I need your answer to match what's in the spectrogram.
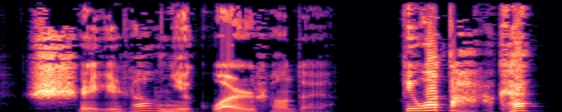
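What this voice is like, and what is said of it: Sharp shrill female voice. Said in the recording (Chinese): “一个尖锐的女生的声音”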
